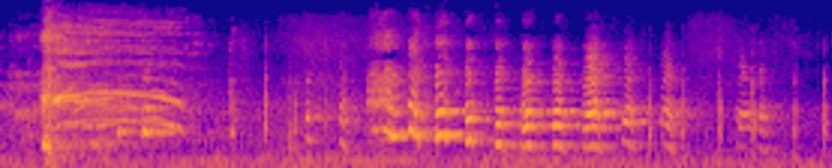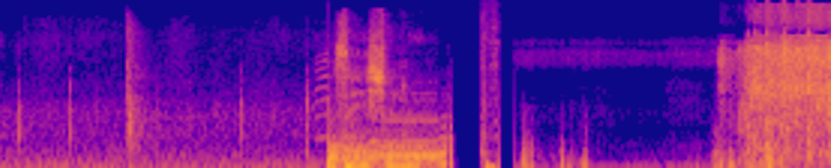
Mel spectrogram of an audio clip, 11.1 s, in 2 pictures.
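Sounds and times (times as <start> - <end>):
person laughing: 0.2 - 7.8.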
